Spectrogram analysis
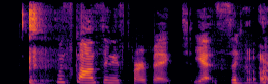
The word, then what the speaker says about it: Wisconsin: of Wisconsin they don't really know how to pronounce it some people say Wisconsin Wisconsin Wisconsin is perfect yes all right good good good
